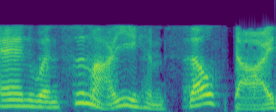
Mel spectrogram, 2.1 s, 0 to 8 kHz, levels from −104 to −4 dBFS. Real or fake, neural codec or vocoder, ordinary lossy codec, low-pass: real; none; AAC, 16 kbps; 7.2 kHz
